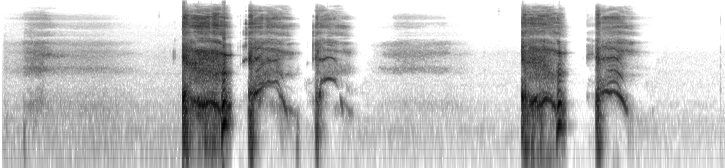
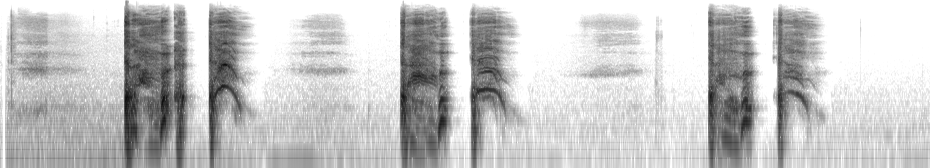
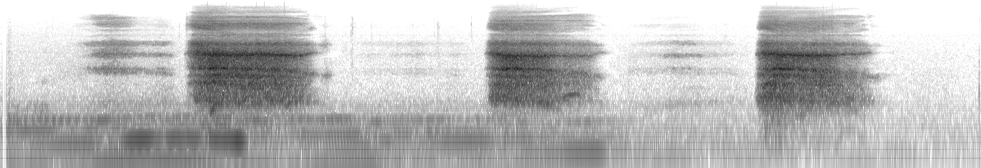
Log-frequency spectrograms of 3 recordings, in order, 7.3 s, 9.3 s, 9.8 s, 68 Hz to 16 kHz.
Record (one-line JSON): {"cough_length": "7.3 s", "cough_amplitude": 32768, "cough_signal_mean_std_ratio": 0.35, "three_cough_length": "9.3 s", "three_cough_amplitude": 32767, "three_cough_signal_mean_std_ratio": 0.34, "exhalation_length": "9.8 s", "exhalation_amplitude": 14901, "exhalation_signal_mean_std_ratio": 0.46, "survey_phase": "beta (2021-08-13 to 2022-03-07)", "age": "65+", "gender": "Female", "wearing_mask": "No", "symptom_cough_any": true, "symptom_runny_or_blocked_nose": true, "symptom_fatigue": true, "symptom_onset": "5 days", "smoker_status": "Never smoked", "respiratory_condition_asthma": false, "respiratory_condition_other": false, "recruitment_source": "Test and Trace", "submission_delay": "1 day", "covid_test_result": "Positive", "covid_test_method": "RT-qPCR", "covid_ct_value": 20.4, "covid_ct_gene": "ORF1ab gene"}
